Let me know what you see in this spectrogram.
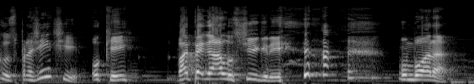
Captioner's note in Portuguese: risos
